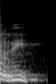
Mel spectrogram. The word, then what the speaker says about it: ऋ: बेटा टच नहीं होगा शुद्ध उच्चारण अगर आप करोगे री आप बोलोगे री तो आपकी जीभ बेटा जो आपका यह वाला हिस्सा ना यहीं पर वाइब्रेशन करती रहेगी बहुत तेज यहां पे बट यहां टच होने की हिम्मत नहीं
